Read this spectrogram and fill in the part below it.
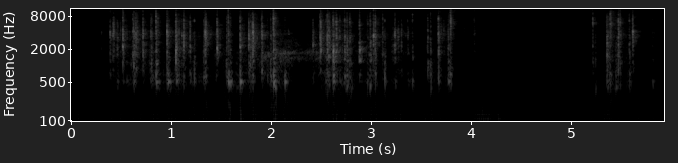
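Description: Rapid typing of Java code on a computer keyboard, quick clustered keystrokes in bursts with a short pause before a final flurry, close and clear with no talking.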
